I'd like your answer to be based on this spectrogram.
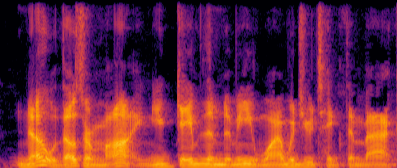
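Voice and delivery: ordinary delivery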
